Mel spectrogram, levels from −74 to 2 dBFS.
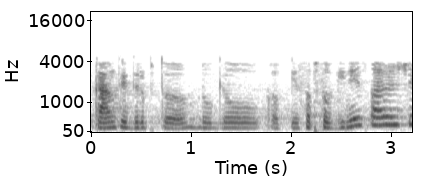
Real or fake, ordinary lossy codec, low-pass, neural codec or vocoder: real; AAC, 16 kbps; 19.8 kHz; none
